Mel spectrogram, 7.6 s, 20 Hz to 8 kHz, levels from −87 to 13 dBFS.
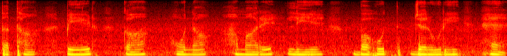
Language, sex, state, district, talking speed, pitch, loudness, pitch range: Hindi, male, Haryana, Rohtak, 70 wpm, 125 Hz, -19 LUFS, 120-135 Hz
